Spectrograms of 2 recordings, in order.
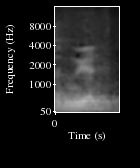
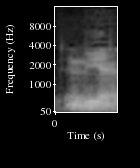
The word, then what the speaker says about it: Nguyen: Is it pronounced Wen, Gwen? How do you pronounce it? – No, it's pronounced Nguyen. Nguyen.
